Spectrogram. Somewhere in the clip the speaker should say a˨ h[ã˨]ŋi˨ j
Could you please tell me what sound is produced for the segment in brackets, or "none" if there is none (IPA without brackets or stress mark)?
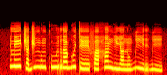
ã˦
